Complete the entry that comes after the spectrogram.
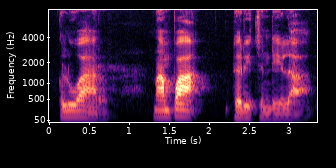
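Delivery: ordinary delivery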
